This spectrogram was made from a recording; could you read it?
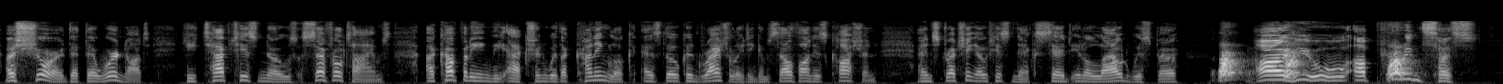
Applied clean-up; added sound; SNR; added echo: none; Bark; -3 dB; none.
